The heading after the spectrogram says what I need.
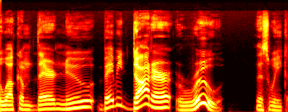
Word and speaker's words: Roux: their new baby daughter roo this week r-o-u-x i think it's pronounced rue that's their daughter that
